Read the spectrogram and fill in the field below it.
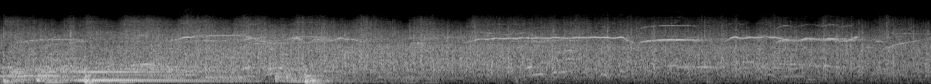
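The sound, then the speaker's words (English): Sustained audience applause as a female singer starts to sing a song, a dense, steady wash of clapping with some cheering mixed in, while a brief musical tone sounds underneath at the start. “Doesn't it give you like goose pimples when you hear an audience respond like that?”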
